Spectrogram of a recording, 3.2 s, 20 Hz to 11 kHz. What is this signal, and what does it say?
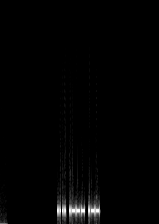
Morse code, heard as a keyed tone, about 52 wpm, 700 Hz. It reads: HJW
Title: USA Call Sign Postfixes - 3 Letters 50wpm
